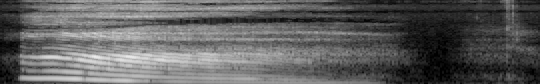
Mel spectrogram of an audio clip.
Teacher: I started that yawn with a really high pitch, which could be useful for hitting some of the higher notes in my range.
